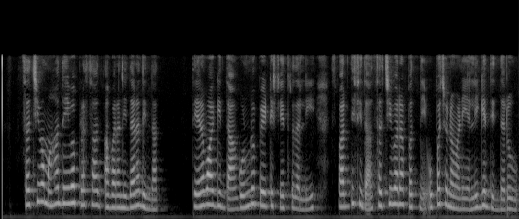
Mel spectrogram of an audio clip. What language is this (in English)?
Kannada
